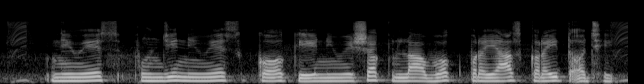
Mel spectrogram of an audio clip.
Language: Maithili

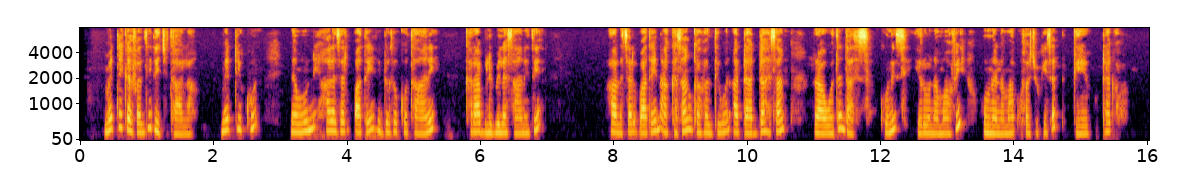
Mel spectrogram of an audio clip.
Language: Oromo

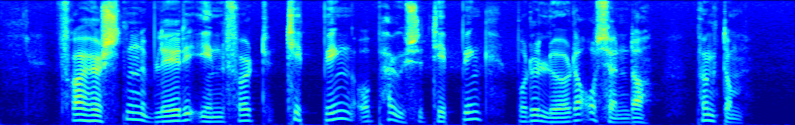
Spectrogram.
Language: Norwegian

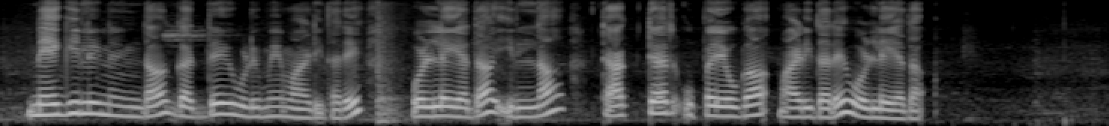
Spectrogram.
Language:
Kannada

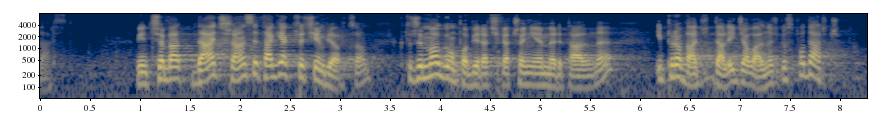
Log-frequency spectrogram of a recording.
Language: Polish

